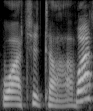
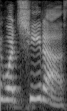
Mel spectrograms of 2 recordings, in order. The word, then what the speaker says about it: Ouachita: Lake Ouachita. I was going to say Ouachita, so that's what I keep doing.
